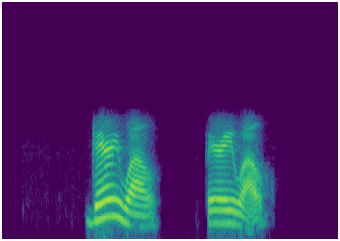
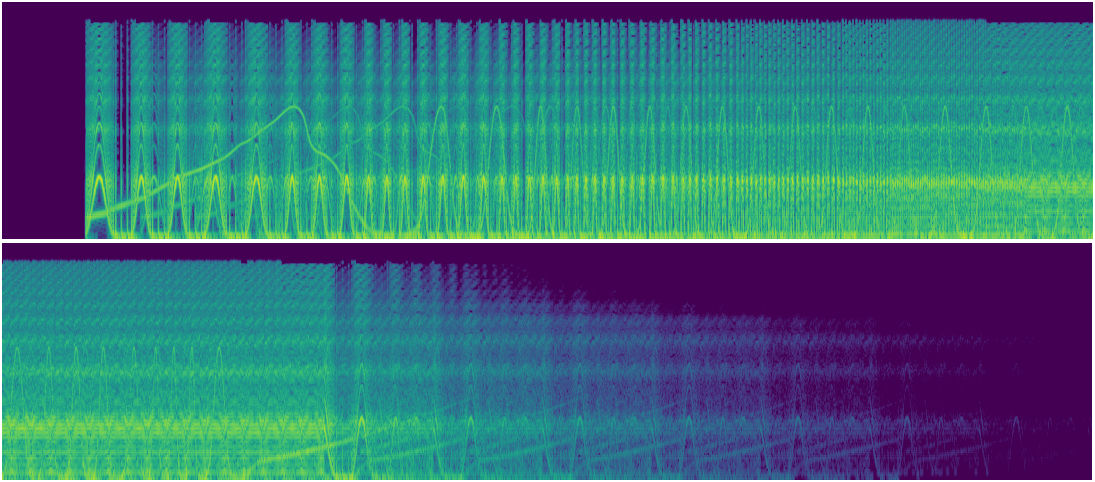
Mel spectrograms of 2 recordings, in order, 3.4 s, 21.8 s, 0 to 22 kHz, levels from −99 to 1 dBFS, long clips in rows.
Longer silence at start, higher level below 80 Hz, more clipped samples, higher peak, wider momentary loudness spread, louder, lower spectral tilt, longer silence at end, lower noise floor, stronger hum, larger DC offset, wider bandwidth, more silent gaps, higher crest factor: about the same, 0.85 s vs 0.85 s; second, -66 dBFS vs -26 dBFS; neither; about the same, -2 dBFS vs 0 dBFS; first, 13 LU vs 5 LU; about the same, -17 LUFS vs -15 LUFS; about the same, -3.5 dB/octave vs -3.5 dB/octave; second, 0.75 s vs 5.1 s; about the same, under -90 dBFS vs under -90 dBFS; neither; neither; second, 3.7 kHz vs 17 kHz; neither; about the same, 18 dB vs 16 dB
